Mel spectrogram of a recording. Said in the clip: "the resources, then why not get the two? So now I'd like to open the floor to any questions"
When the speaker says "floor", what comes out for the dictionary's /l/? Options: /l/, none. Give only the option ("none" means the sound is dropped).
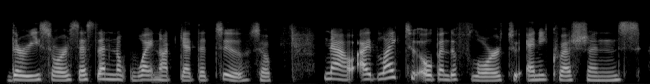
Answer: /l/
